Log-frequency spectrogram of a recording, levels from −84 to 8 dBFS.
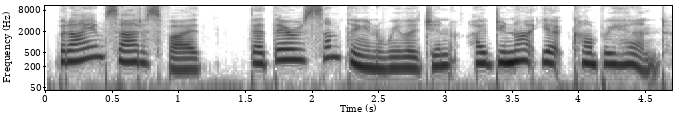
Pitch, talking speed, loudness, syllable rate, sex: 250 Hz, 190 wpm, -15 LUFS, 6.0 syllables/s, female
